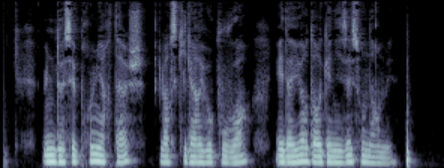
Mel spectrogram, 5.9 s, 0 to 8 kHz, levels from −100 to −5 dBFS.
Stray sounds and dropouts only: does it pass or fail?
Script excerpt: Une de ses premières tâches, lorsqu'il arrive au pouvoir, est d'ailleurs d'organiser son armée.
pass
